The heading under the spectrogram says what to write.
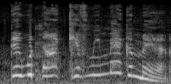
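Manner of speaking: high, indignant whine; whining high in indignation; high whiny complaint. Real, not acted. Complaining about results.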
